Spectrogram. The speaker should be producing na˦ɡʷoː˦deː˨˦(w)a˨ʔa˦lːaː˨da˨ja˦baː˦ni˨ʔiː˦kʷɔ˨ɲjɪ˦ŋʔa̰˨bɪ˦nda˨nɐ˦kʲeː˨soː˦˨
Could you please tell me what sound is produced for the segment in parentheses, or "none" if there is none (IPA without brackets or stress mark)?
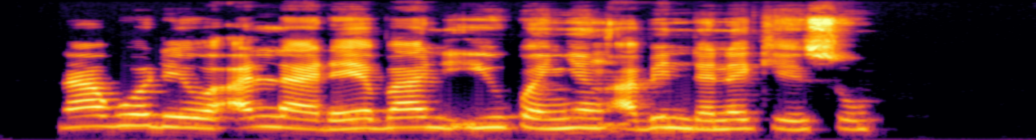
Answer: w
